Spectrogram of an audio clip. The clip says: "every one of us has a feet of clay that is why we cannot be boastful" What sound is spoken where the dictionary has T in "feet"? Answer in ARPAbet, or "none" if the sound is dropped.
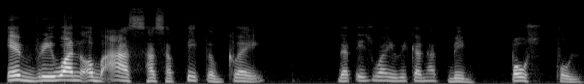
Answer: T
